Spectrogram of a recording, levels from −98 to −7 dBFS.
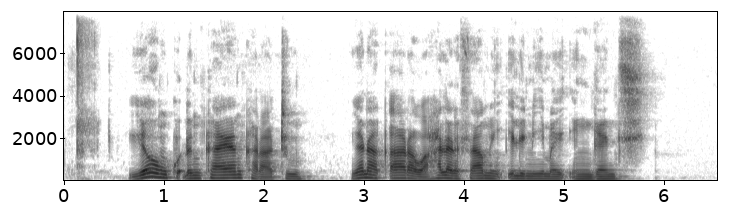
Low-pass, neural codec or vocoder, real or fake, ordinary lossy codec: none; none; real; none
